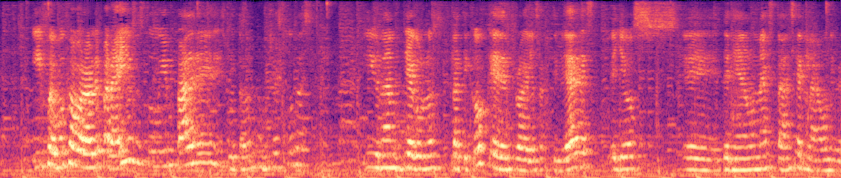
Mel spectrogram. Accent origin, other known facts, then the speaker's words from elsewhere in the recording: El Salvador; El Salvador.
